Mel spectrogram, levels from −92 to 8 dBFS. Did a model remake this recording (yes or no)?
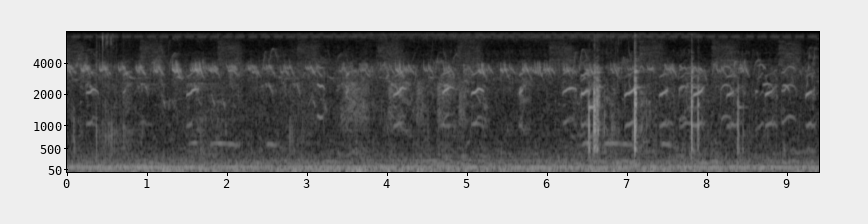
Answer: no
